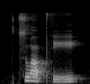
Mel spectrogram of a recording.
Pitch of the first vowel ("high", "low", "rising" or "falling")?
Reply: falling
